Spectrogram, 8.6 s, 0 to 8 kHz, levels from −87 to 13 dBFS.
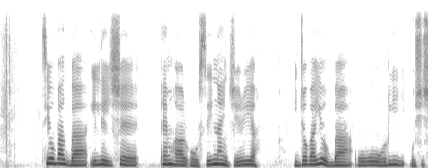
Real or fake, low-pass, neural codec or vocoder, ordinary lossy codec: real; 7.2 kHz; none; none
